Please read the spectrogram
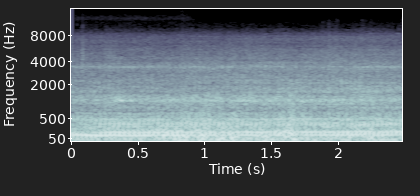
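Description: Motorcycle engine running steadily at low road speed. Its note drops slightly at the start, then holds.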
